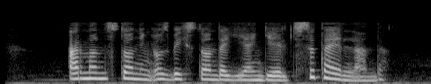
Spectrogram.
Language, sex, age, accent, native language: Uzbek, female, 19-29, Buxoro, Uzbek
